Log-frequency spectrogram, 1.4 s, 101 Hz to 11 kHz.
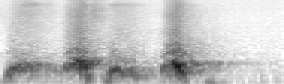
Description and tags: Quadruple Whoosh!!!
I use a bamboo stick to generate some wind *swash* sounds. I used following bamboo stick:
Find more similar sounds in the bamboo stick swosh, whoosh, whosh, swhoosh... sounds pack.
This recording was made with a Zoom H2.
air, attack, bamboo, cut, domain, flup, h2, luft, public, punch, stick, swash, swhish, swing, swish, swoosh, swosh, weapon, whip, whoosh, wind, wisch, wish, woosh, zoom, zoom-h2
